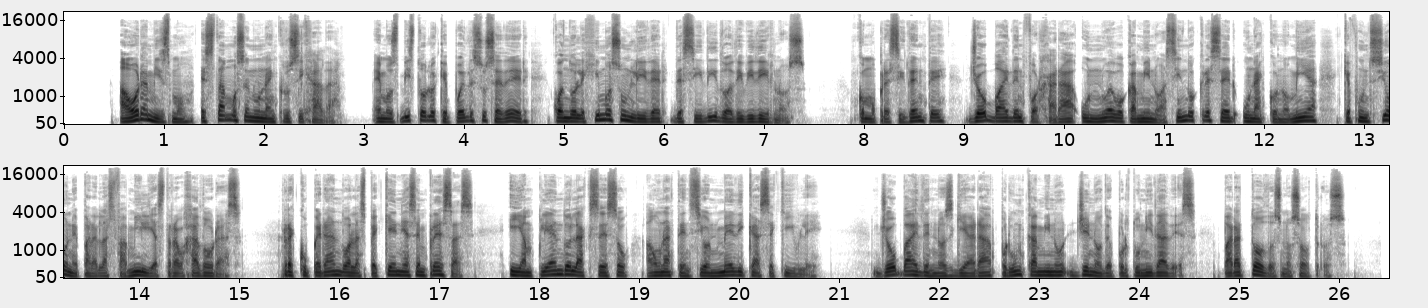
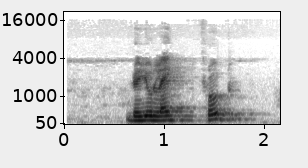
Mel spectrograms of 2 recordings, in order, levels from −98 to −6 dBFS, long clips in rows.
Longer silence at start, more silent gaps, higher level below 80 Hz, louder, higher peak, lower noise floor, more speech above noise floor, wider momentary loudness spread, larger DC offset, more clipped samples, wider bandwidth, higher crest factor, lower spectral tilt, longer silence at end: about the same, 0.55 s vs 0.6 s; neither; first, -46 dBFS vs -54 dBFS; second, -21 LUFS vs -18 LUFS; about the same, -4 dBFS vs -2 dBFS; first, -66 dBFS vs -56 dBFS; first, 46 dB vs 38 dB; second, 9 LU vs 16 LU; neither; neither; first, over 20 kHz vs 12.5 kHz; about the same, 18 dB vs 18 dB; second, -6 dB/octave vs -8.5 dB/octave; about the same, 0.5 s vs 0.4 s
